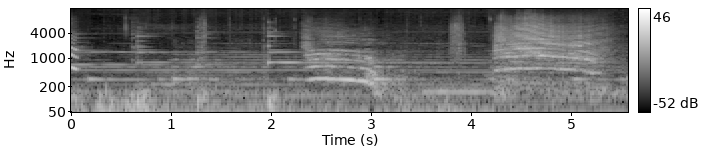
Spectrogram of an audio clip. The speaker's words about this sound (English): This clanging and thumping and trumpeting is performed by …. The pachyderms have been trained to create their own music using tools confiscated from illegal loggers.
